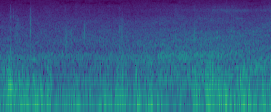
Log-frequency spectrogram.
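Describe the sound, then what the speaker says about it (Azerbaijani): Gusty wind on a breezy, overcast, muggy day outdoors makes a steady, loud rumbling roar that buffets the microphone throughout, with no clear pauses. "Bugün hava biraz küləklidir"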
